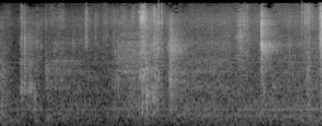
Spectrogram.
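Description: Quiet handling sounds: a few brief rustles and scrapes as gloved hands set down a knife and work a piece of cut mullet onto a fishhook.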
